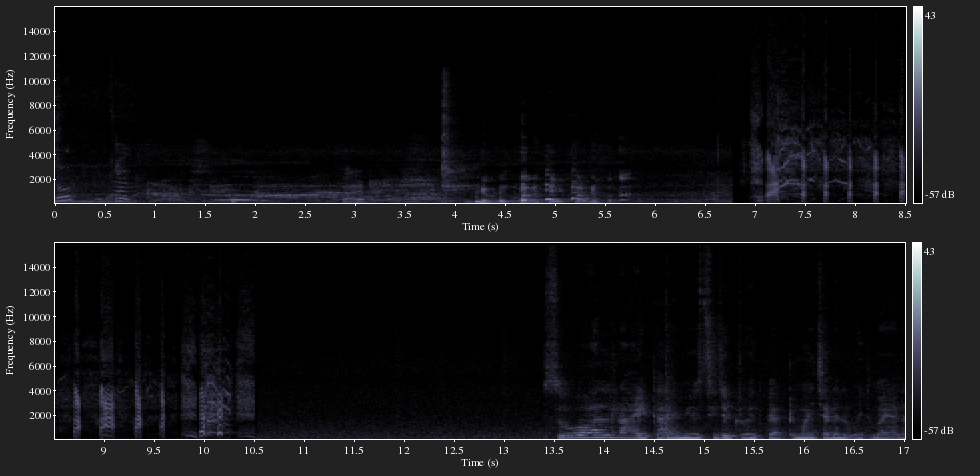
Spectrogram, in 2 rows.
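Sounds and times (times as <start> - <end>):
repeated bright laughs: 3.9 - 5.9, 6.9 - 10.5
person laughing and snickering: 4.1 - 5.8.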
